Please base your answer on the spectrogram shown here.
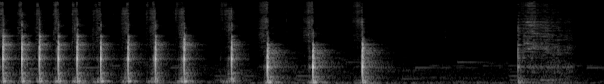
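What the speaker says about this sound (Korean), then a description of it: "당근 조금을 잘게 다져주고 양파 4분의 1개는 얇게 채 썰어주세요." A knife chops carrot and onion on a board in about a dozen crisp, close strokes, quick and regular at first, then slowing and spacing out, followed by a brief soft scrape.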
